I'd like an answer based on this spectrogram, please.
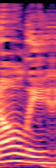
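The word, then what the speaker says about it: Knoli: And I'm Noli, the K is silent, and this is SCP Weekly.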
